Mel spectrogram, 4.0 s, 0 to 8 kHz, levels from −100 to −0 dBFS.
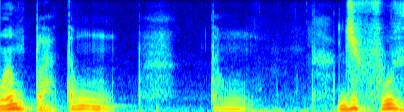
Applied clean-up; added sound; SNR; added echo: none; none; none; none.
